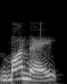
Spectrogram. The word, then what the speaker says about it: Monat: a brief history um monate it's a derivative of two words modern in nature that's how we pronounce our name and it started a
